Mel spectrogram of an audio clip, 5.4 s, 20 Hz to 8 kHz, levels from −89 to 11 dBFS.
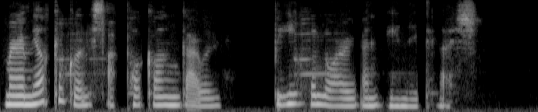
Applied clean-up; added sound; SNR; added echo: neural diffusion model UNIVERSE++.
